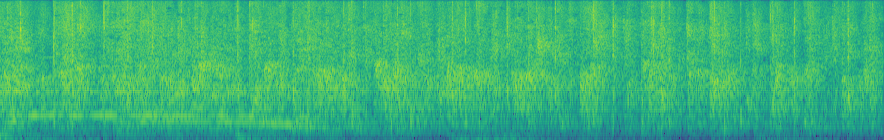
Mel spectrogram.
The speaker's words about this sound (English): All right. So also, it's a clapping for you guys. You guys showed up to this sort of thing. So let's hear it.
